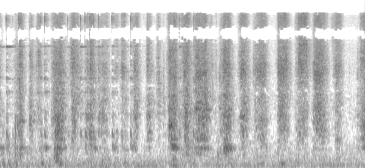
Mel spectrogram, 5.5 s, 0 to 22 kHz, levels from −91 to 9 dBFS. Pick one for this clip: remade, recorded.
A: recorded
